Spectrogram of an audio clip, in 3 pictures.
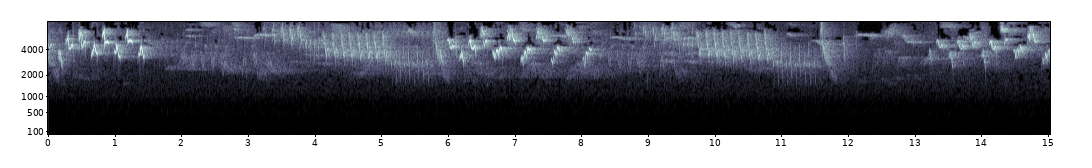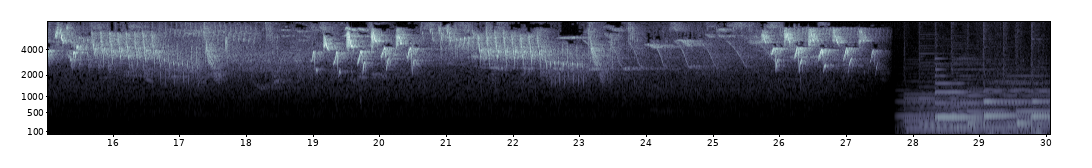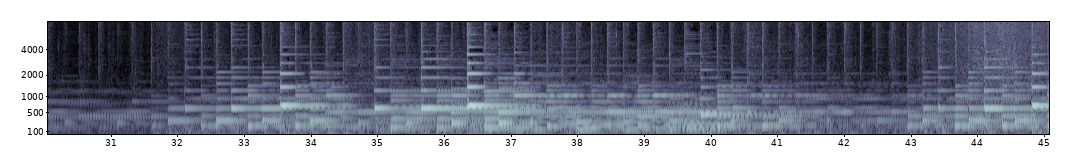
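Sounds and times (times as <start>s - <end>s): songbird trilling and chirping: 0.0s - 27.6s.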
